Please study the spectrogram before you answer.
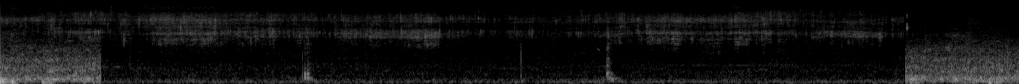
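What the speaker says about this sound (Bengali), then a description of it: "জল দিয়ে ভিজিয়ে নেওয়ার পর গাছের ডালগুলো একটা একটা করে আমি" Water poured from a tap or container to wet chrysanthemum cuttings, a steady splashing flow running for several seconds between louder bursts at the start and end, close and alone with no talk.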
